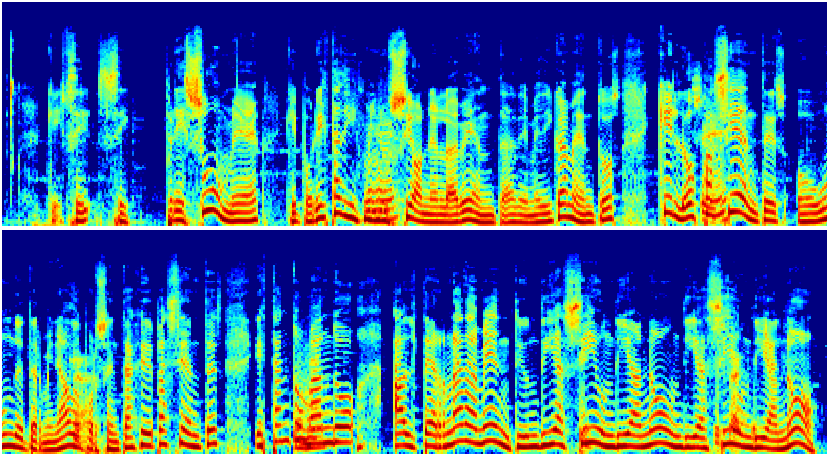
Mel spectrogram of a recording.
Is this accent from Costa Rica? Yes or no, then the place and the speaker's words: no; Argentina; El consumidor promedio es el argentino. Somos los argentinos.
